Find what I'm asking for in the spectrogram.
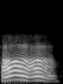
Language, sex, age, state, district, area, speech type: Maithili, male, 45-60, Bihar, Saharsa, urban, conversation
